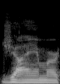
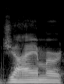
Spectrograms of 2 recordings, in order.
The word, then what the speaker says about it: Giomer: We do occasionally, but this particular composite has a unique Geimer technology that other composites do not have.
